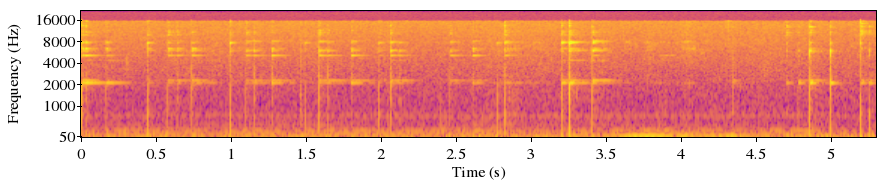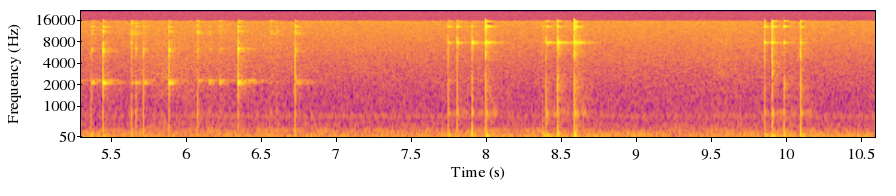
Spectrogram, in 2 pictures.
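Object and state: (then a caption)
Ceramic coffee mug. A white glossy ceramic coffee mug printed with "Meet me under the Mistletoe," hollow and empty, is held close and tapped with fingernails. A steady run of quick, light clinks with short, bright ringing tones is heard, some taps landing in rapid clusters toward the end over a low background hum.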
